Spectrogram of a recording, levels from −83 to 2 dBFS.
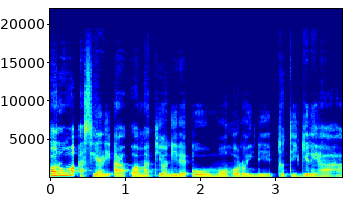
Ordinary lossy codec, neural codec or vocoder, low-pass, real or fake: none; codec, 44.1 kHz, 7.8 kbps, DAC; 19.8 kHz; fake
